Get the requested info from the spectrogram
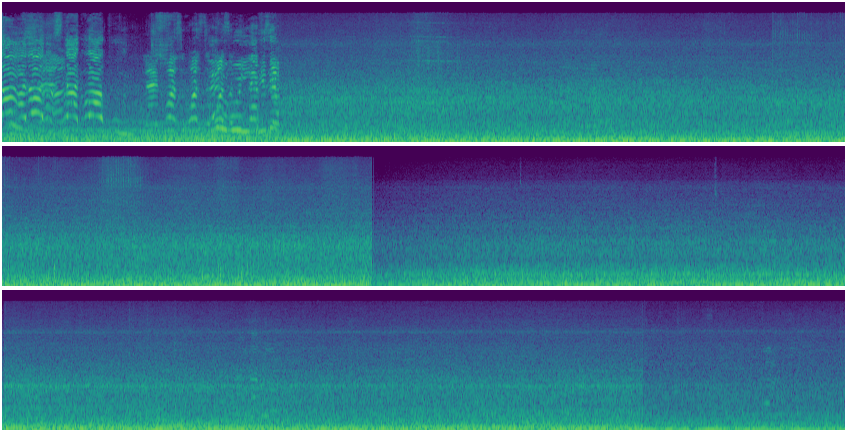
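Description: Engine and road noise heard from inside a moving minibus: a steady low rumble, with a voice briefly at the start. The rumble drops abruptly about halfway through, then returns with a slightly different tone.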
